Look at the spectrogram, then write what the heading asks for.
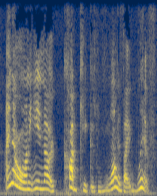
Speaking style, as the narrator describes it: grumbled Scout

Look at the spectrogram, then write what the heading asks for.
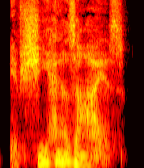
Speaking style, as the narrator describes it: Val murmured to himself

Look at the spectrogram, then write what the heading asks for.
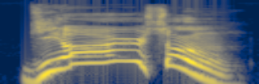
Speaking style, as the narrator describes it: he suddenly cried, in a voice that paralyzed every knife and fork in the restaurant

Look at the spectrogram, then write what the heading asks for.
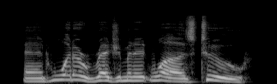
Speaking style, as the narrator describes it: cried Ilya Petrovitch, much gratified at this agreeable banter, though still sulky

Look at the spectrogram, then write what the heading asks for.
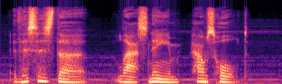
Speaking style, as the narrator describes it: slowly whispered

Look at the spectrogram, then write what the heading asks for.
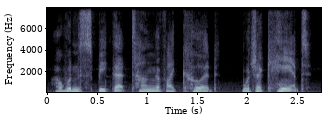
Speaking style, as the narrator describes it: it growled

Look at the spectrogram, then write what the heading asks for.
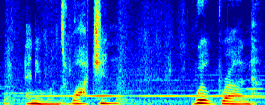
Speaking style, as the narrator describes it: I whispered

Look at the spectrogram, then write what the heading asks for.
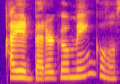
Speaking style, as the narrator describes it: said Tom nervously

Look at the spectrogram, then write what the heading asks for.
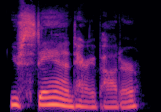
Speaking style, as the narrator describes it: he says

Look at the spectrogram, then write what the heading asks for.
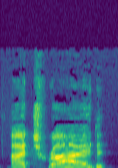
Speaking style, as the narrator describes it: cried

